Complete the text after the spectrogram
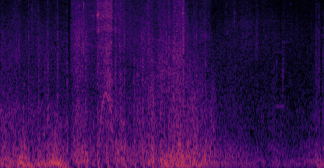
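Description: Wind rushes past during a fall through the air.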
